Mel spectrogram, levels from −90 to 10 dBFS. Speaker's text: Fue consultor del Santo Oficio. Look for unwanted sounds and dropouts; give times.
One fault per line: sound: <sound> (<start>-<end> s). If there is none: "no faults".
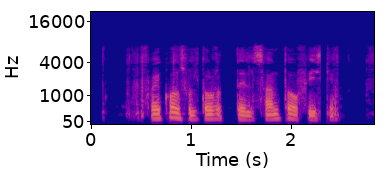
sound: dropout (2.3-2.4 s)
